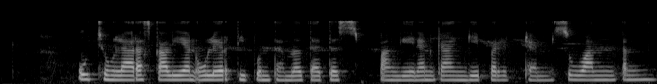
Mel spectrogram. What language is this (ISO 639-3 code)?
jav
